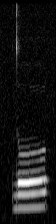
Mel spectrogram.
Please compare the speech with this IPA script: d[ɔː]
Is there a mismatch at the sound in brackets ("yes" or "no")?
yes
